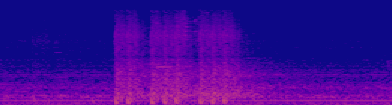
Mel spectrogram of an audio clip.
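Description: A rifle fires a short burst of shots.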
